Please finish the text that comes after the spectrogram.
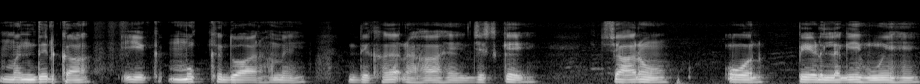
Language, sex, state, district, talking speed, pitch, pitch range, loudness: Hindi, male, Uttar Pradesh, Jalaun, 105 wpm, 110 Hz, 105-110 Hz, -16 LUFS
